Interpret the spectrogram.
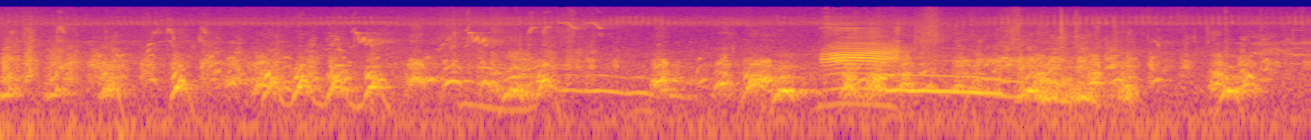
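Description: A group of deer calling: many short calls overlapping one another, with one longer, louder call about six seconds in.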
